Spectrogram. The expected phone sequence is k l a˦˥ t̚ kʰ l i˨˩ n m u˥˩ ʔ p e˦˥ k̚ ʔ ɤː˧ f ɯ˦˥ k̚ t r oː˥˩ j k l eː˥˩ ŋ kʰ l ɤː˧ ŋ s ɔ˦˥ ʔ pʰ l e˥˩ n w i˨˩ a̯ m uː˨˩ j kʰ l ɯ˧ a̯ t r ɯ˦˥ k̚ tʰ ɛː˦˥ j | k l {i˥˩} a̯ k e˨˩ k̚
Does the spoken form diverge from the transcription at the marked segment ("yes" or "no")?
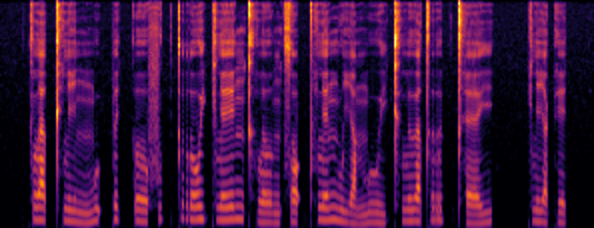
yes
